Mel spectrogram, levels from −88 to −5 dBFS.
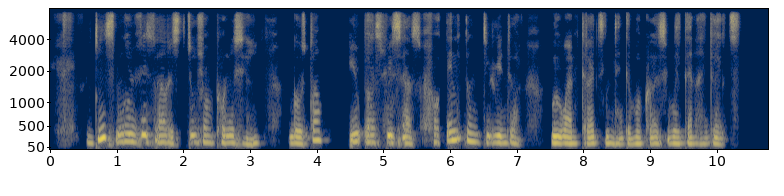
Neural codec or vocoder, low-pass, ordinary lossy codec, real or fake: codec, 16 kHz, 1 kbps, FreqCodec, larger model; 7.2 kHz; none; fake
